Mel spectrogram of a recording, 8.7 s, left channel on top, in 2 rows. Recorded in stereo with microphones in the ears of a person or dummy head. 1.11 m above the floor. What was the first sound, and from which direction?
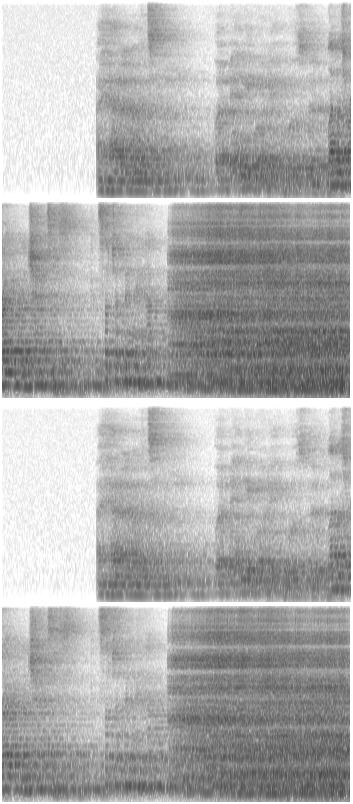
A man speaking, 20° left (ahead or behind).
